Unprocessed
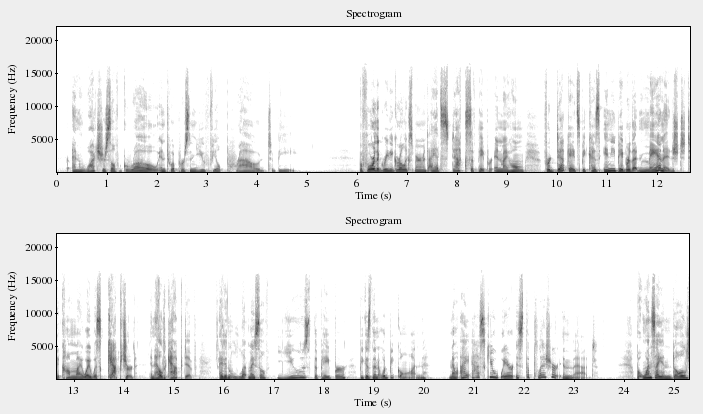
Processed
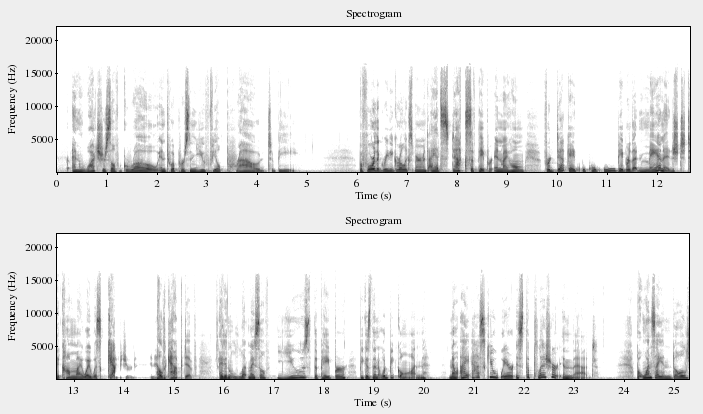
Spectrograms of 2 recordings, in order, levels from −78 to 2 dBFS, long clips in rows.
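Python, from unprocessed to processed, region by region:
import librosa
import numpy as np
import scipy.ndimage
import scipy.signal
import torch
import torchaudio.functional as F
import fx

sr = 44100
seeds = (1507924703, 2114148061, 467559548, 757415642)

y = fx.chain(x, sr, fx.block_float(bits=5),
    fx.ladder_lowpass(hz=650.0, resonance_pct=45),
    fx.band_squash(depth_pct=40), at=(10.37, 11.17))
y = fx.chain(y, sr, fx.vowel_filter(vowel='i'),
    fx.peak_eq(hz=560.0, db=-7.0, octaves=0.39),
    fx.band_squash(depth_pct=40), at=(13.8, 14.65))
y = scipy.signal.sosfilt(scipy.signal.butter(2, 110.0, 'highpass', fs=sr, output='sos'), y)
y = fx.bass_treble(y, sr, bass_db=2, treble_db=-3)
y = fx.rider(y, sr, range_db=4, speed_s=0.5)
y = y * 10.0 ** (5.5 / 20.0)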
